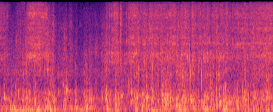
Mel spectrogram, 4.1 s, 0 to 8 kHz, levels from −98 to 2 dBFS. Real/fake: fake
